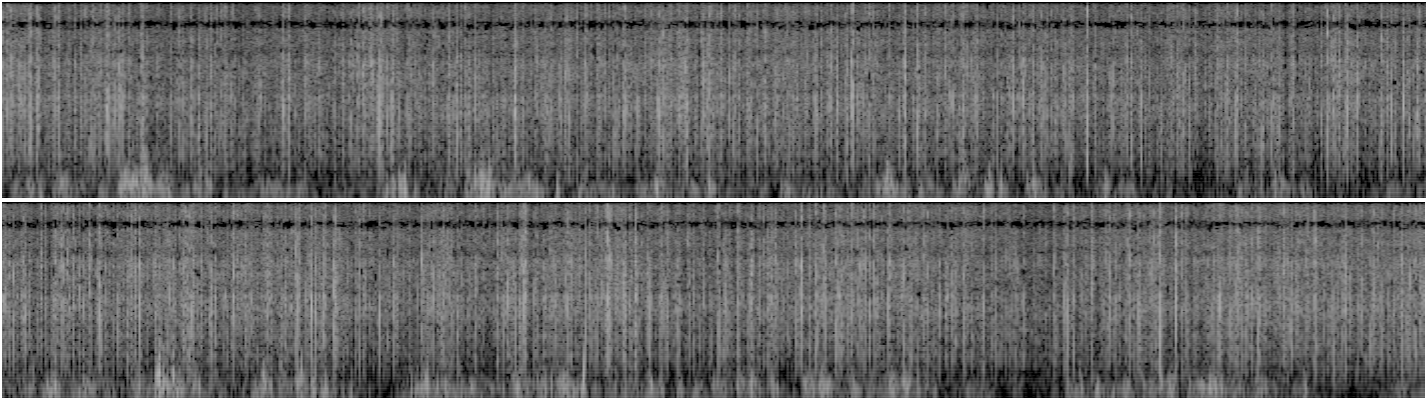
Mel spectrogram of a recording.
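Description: Rain falling steadily, a constant hiss, with irregular low rumbles swelling every second or two.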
